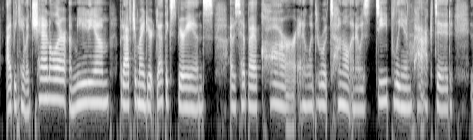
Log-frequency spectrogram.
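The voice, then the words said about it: Imitates another person's voice. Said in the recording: “A really good impersonation ... you're channeling Kimberly Meredith.”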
